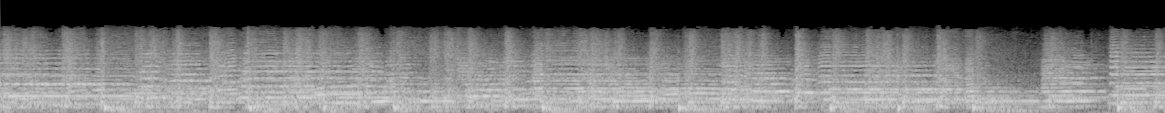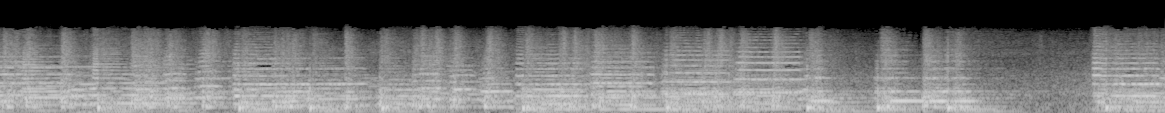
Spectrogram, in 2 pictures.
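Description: Brass music, sustained trombone- and trumpet-like notes playing continuously, with a brief dip near the end.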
